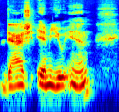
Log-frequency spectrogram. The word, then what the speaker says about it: Batman: city of batman turkey pronounce batman b-u-t b-u-t-m-u-n in november of 2008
